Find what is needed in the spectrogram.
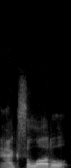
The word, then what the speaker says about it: axolotl: I will say that the last character on my my stretch goal list is I'm going to say it wrong. A, a lox a lox a oh, uh, axolotl. Uh, axolotl. Axolotl. Axolotl.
